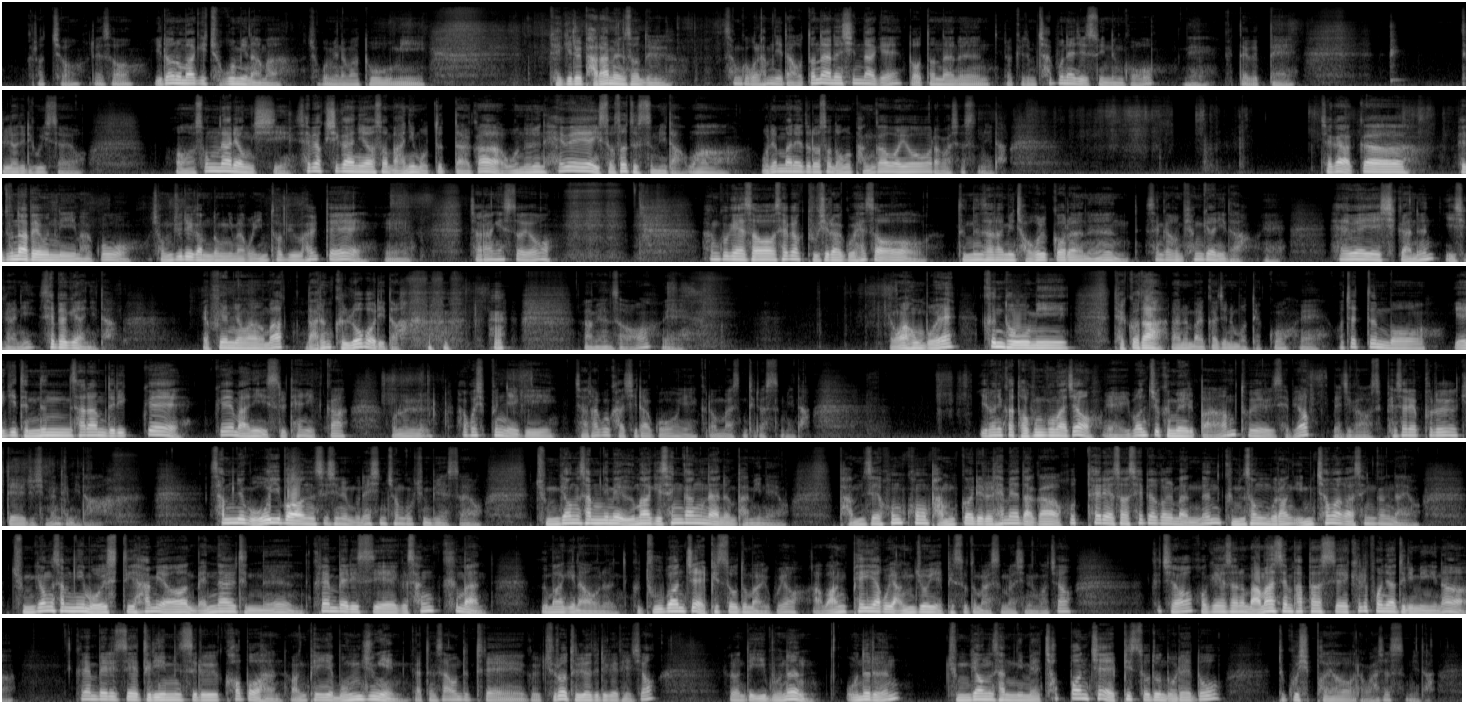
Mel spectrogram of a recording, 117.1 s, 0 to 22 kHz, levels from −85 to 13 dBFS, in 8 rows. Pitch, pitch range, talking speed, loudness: 120 Hz, 100-140 Hz, 285 characters per minute, -17 LUFS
